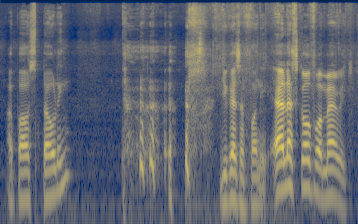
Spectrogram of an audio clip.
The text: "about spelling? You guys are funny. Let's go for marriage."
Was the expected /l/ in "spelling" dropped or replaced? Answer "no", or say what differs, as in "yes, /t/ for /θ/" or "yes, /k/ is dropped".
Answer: no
